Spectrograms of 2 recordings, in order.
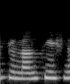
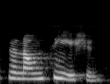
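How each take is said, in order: First: Said in the usual way. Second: "pronunciation" said as "pro-NOUN-ciation"; mispronounced "pronunciation". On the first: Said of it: "Sometimes students say pronunciation is pronunciation". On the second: Shown as a demonstration. Trainer showing students' mistake, "pronunciation" said as "pronounciation". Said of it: "That is wrong".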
